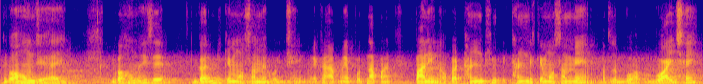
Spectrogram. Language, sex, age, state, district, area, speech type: Maithili, male, 18-30, Bihar, Muzaffarpur, rural, spontaneous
